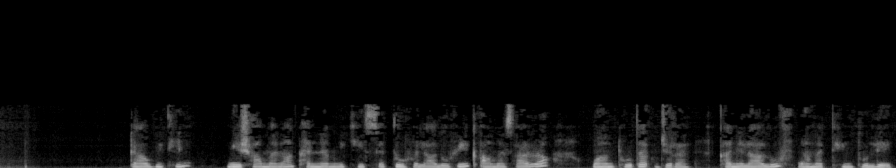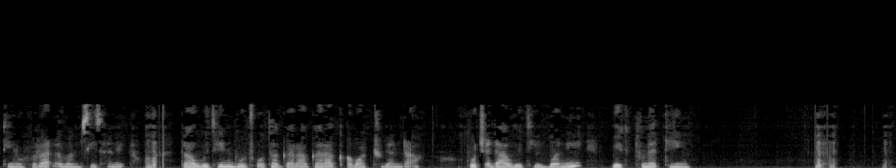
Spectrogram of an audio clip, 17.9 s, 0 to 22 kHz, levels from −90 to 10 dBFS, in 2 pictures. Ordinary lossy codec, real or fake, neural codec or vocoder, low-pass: MP3, 32 kbps; fake; codec, 24 kHz, 3 kbps, HILCodec; 10.8 kHz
